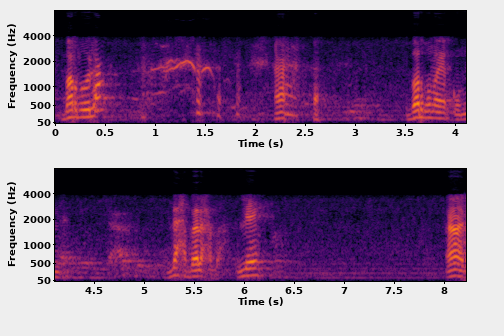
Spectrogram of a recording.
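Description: Fast-talking sheikh quizzing his class. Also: sits high. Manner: quizzes and hushes students; stumbles and repeats words. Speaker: sheikh teaching jurisprudence. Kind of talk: interactive classroom lesson. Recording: tinny lo-fi with faint noise.

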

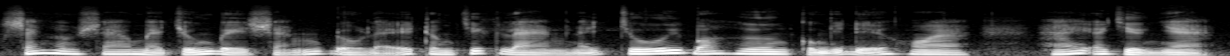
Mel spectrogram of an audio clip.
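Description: A man narrates an audio story in a steady, measured way, his voice very low and deep. The reading is scripted and unhurried.

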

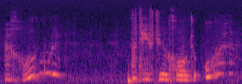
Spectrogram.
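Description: A woman's voice: high-pitched, big pitch swings, unhurried, mellow, breathy edge, exaggerated voice. A woman playing an innocent, polite little girl in a fairy tale radio play, naive and sing-song. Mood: wondering.

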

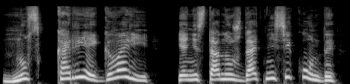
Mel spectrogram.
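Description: A woman voicing an impatient, quarrelsome noblewoman who gives sharp, insistent commands. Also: medium pitch, expressive, normal speed, dry recording, studio quality, close to an everyday voice. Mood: demanding.

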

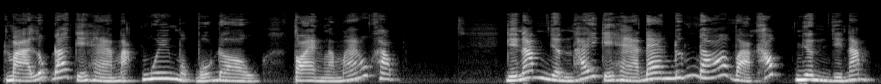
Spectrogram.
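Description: A woman's voice: mid-range voice, sing-song, takes it slowly, fairly bright tone. A woman narrating a ghost story in a chatty way, talking straight to her listeners. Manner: chatty, addresses listeners directly.

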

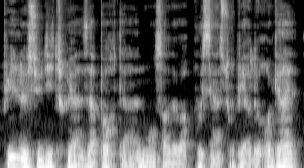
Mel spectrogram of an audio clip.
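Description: Husky low male audiobook narrator. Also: moderate pace, mellow. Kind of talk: scripted narration.

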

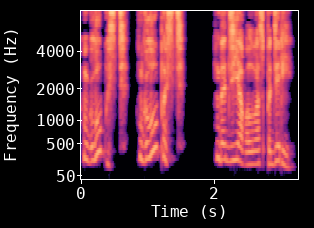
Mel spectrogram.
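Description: A woman's voice: medium pitch, lively intonation, a little fast, no room sound, clean studio sound, natural voice. A woman reading an audiobook, voicing an enraged young woman who hurls angry accusations. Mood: furious. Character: furious young woman in period romance.

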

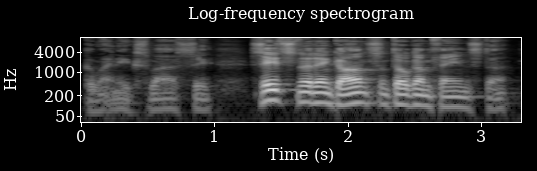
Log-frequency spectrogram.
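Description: A man voicing a bitter paralyzed old woman who groans and whines in a drawn-out, prayer-like melody. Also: lowish voice, lively intonation, gravelly, a little mellow, husky, heavily acted. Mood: grumbling. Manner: groaning venomously.

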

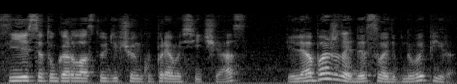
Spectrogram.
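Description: A man voicing a huge brutish male cyclops in a storybook reading, growling and slow. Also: a little high, animated, fairly bright tone. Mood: menacing.

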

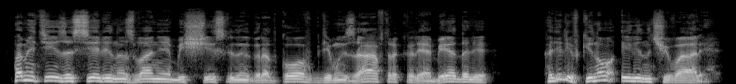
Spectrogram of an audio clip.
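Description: A man reading a travel story aloud as narrator, in a measured, lightly dramatic way. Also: medium pitch, sing-song, darkish tone. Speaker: audiobook reader. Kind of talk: scripted narration.

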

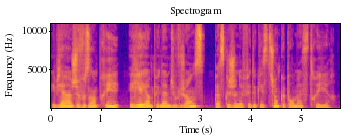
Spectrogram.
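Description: A woman's voice: lowish voice, expressive, unhurried, warm tone, slightly rough. A woman reading an audiobook, voicing an ironic young woman who speaks with feigned innocence and pointed, raised questions.

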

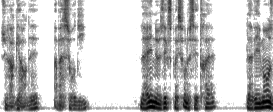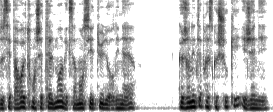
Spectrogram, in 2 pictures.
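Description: A man narrating a literary short story in a measured, steady reading. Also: mid-range voice, breathy edge. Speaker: audiobook narrator.

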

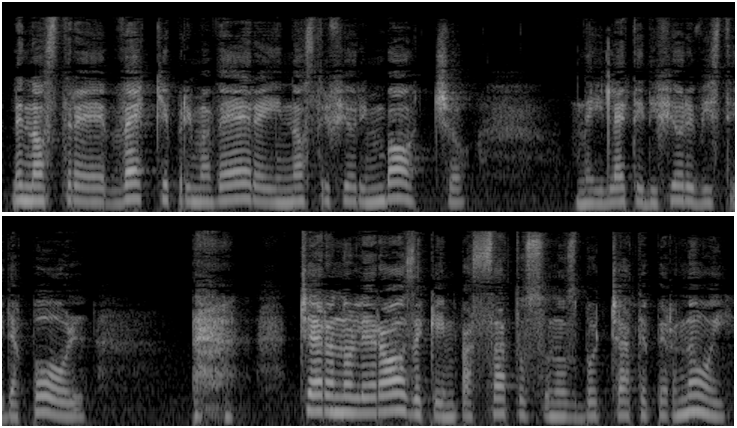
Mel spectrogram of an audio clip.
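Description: A dreamy, imaginative young woman from a classic novel, musing aloud, as a woman narrator puts her on. Her bright voice drifts along in a reflective, faraway way. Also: medium pitch, steady tone, measured pace.

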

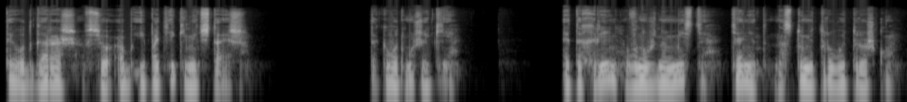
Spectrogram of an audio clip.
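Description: A man voicing a shrewd, steady male scavenger leader in an audiobook story, giving matter-of-fact warnings. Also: mid-range voice, a little fast, creaky, husky, no echo, studio quality. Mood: calm, knowing.

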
